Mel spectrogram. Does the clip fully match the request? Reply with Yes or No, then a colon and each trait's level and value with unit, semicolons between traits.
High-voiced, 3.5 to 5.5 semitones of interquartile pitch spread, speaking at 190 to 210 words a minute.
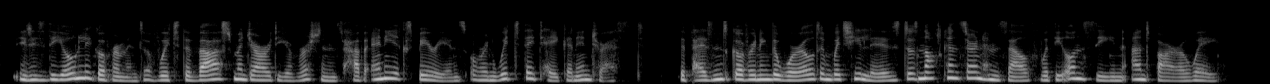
Yes: high, 210 Hz; average, 3.8 semitones; fast, 205 wpm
